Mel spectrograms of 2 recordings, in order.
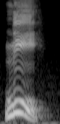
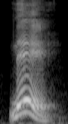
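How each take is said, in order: First: The vowel sounds like the 'ee' in 'see'. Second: The vowel sounds like the 'e' in 'bed'. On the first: This is the everyday dialect pronunciation most people use. "what people actually say instead is a dialect word, ni" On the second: This is the official standard pronunciation. "This officially is pronounced 내"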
